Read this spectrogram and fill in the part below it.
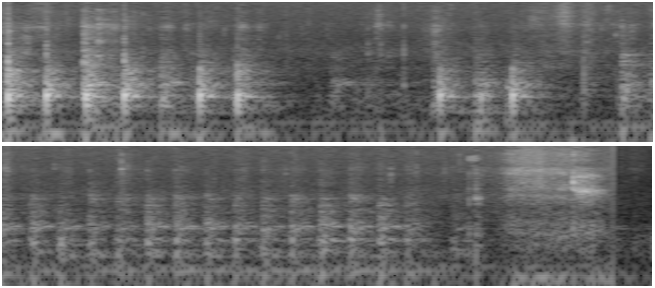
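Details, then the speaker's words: Trailer wheel hub rocked and spun by hand: irregular dull clicks and knocks, a few per second, from loose play; worn, bad wheel bearing needing replacement. "i believe that is all bearing movement and then when you turn this wheel no bueno that sounds awful"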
